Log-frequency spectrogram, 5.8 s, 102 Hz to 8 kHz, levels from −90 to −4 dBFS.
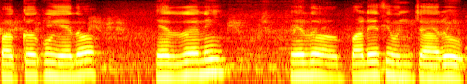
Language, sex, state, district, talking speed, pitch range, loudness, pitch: Telugu, male, Andhra Pradesh, Krishna, 60 wpm, 145-165 Hz, -13 LUFS, 155 Hz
